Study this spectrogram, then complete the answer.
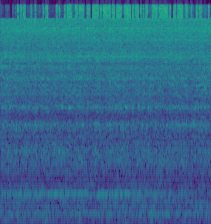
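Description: A toilet fill valve with an adjustable green valve refills the tank after a leak repair, giving a steady, even hiss of rushing water close by with no pauses and no talking.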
